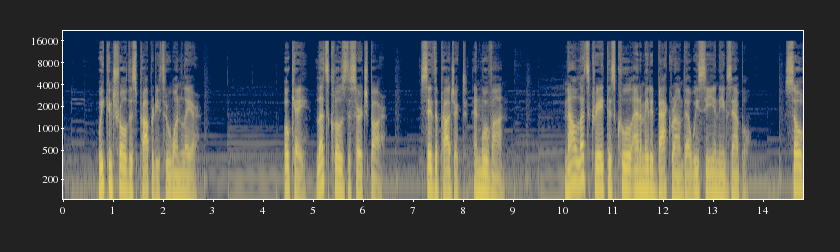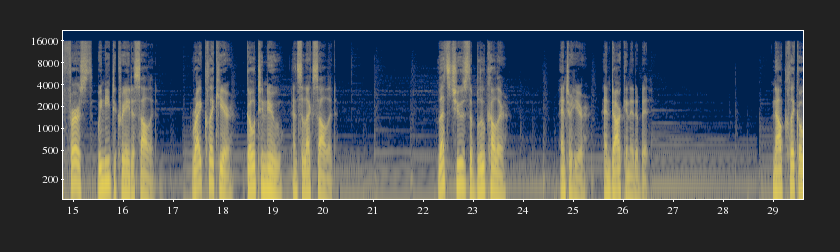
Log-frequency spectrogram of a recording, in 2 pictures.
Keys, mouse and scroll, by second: 0.8 click, 6.3 click, 8.6 ctrl+s, 17.8 right click, 20.3 click, 21.7 click, 22.8 click, 24.1 click, 24.9 click, 25.8 click.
